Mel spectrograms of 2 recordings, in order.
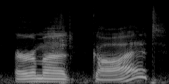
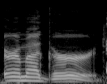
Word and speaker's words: Irma Gerd: Okay, no, not until you say her name correctly. I've had people complain to me about this. No, what did you call her? – Irma God? – No. – Oh, it's Irma Gerd.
